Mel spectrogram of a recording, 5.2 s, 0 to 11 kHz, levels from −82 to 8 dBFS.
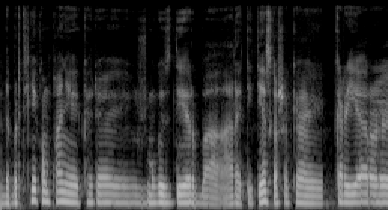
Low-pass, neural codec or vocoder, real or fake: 9.9 kHz; vocoder, 44.1 kHz, 128 mel bands every 256 samples, BigVGAN v2; fake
